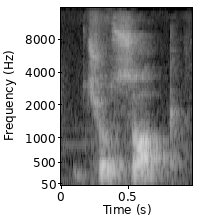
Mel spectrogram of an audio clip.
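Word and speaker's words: 추석: My pronunciation is going to be off, but Chosok, I believe is the way you pronounce it.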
